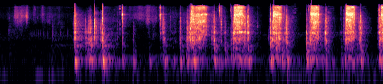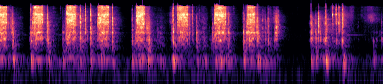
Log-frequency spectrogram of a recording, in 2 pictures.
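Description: A ratchet wrench clicks rapidly in repeated bursts.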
